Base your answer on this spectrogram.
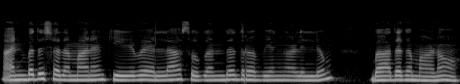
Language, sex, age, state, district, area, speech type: Malayalam, female, 45-60, Kerala, Wayanad, rural, read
